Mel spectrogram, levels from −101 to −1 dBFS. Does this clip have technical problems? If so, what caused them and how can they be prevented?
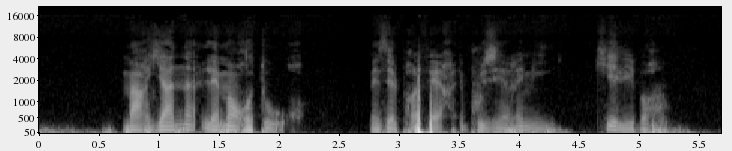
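No, this clip has no technical problems, so there is nothing to trace or prevent.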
